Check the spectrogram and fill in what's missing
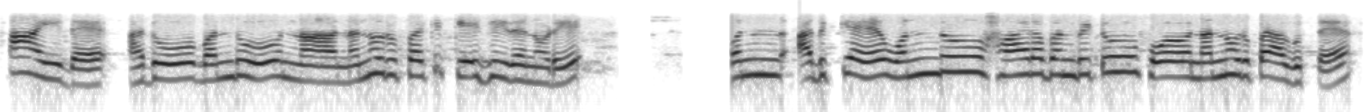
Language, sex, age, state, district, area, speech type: Kannada, female, 45-60, Karnataka, Bellary, urban, conversation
